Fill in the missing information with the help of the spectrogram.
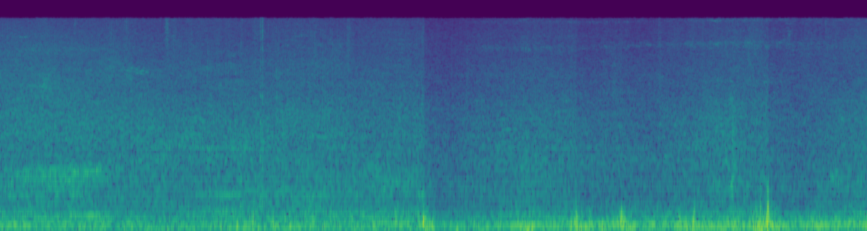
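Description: A car engine idling with a steady low rumble, with a few short knocks about six, nine and eleven seconds in.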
